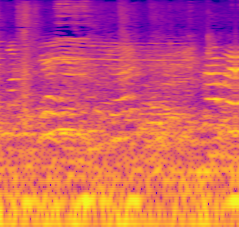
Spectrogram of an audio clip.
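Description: Children's voices, talking and playing, among the indistinct chatter of diners in a restaurant dining room.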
